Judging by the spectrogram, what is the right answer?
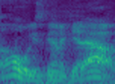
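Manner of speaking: plain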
